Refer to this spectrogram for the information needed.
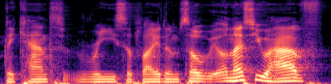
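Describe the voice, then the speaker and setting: A man's voice: on the low side, unhurried, fairly bright tone. A man co-hosting a podcast, talking informally about video games and often saying "like". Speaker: podcast co-host.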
